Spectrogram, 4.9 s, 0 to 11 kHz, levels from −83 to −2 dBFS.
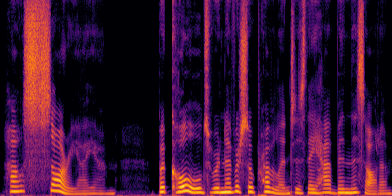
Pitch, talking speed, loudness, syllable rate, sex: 210 Hz, 195 wpm, -18 LUFS, 5.3 syllables/s, female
